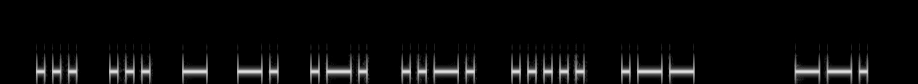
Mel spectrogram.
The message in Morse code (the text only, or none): SSTNRF5W G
